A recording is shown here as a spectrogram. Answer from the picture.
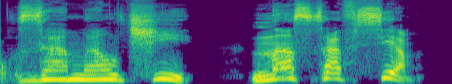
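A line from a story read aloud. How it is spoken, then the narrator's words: Hissing. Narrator (Russian): прошипел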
